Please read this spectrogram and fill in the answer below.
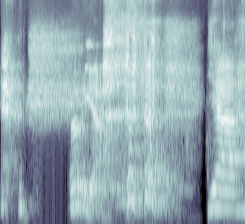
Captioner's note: chuckles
